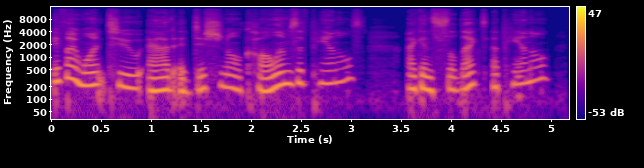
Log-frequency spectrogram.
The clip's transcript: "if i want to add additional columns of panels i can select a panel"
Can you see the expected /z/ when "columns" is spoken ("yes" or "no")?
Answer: yes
